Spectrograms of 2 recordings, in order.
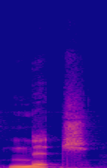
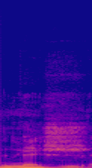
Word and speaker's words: niche: But the majority of his specific fan base or his niche fans. It's pronounced niche.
